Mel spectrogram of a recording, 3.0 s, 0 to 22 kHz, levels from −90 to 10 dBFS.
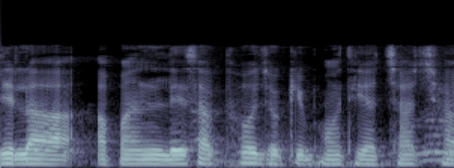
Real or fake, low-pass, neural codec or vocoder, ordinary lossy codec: real; 7.2 kHz; none; none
